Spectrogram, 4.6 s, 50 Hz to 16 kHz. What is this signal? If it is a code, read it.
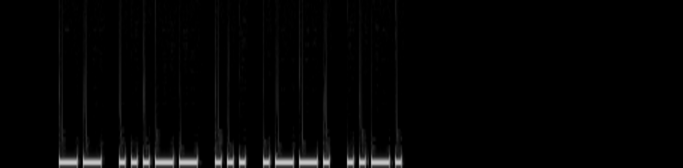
Morse code, heard as a keyed tone, about 30 wpm, 700 Hz. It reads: M3SPF
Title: DXCC-100 Call Signs - 5 Characters - Repeated 3x - 30wpm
